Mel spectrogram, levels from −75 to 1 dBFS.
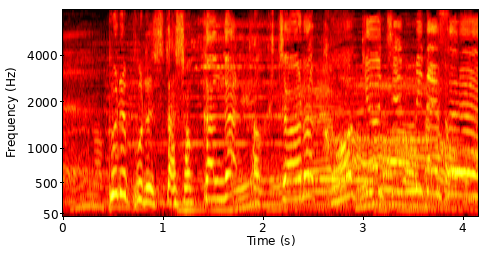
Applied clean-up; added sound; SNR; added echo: none; none; none; none.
